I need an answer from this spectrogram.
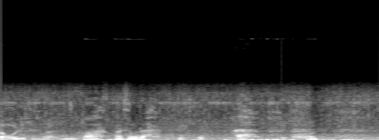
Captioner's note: out of breath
